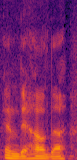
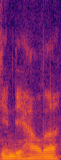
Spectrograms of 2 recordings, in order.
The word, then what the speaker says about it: Yndi Halda: is enjoy Eternal Bliss it included the original nor which is this word indala which uh was at the time mispronounced by us as yala and so that's what we named the band and actually we didn't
